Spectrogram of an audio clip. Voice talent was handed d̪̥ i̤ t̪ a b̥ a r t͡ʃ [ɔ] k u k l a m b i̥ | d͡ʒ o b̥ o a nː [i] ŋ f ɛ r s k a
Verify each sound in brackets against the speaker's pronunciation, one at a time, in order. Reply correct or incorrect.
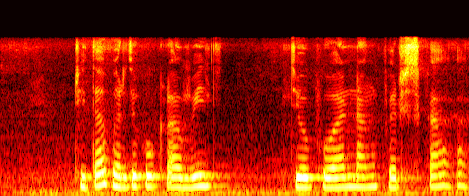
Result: incorrect: u, incorrect: a

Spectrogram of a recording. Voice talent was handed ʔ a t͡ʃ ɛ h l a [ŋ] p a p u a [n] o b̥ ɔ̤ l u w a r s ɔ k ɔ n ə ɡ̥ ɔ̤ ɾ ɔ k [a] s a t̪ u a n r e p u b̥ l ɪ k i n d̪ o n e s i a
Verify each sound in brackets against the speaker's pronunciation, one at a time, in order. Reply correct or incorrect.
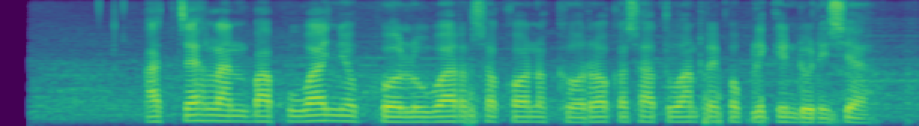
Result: incorrect: n, incorrect: ɲ, incorrect: ə

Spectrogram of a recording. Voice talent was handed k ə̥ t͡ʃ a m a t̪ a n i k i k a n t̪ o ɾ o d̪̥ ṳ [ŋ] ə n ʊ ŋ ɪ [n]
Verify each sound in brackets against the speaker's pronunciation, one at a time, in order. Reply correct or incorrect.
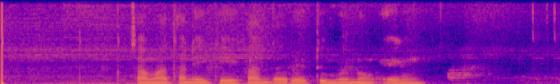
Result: incorrect: m, incorrect: ŋ

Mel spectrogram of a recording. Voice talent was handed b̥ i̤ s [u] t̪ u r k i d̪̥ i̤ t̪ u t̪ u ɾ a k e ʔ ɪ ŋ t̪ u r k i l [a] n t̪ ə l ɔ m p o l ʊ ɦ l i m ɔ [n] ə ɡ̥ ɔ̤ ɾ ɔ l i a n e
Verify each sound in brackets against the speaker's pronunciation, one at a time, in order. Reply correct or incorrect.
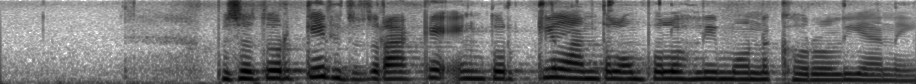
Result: incorrect: ɔ, correct, correct

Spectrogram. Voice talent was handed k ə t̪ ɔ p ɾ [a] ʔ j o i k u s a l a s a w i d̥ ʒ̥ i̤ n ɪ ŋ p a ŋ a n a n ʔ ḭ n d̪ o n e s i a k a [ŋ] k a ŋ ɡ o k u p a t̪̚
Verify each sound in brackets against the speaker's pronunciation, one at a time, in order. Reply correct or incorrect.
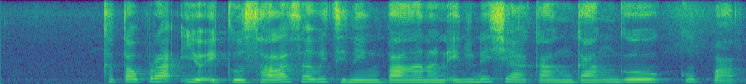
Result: correct, correct

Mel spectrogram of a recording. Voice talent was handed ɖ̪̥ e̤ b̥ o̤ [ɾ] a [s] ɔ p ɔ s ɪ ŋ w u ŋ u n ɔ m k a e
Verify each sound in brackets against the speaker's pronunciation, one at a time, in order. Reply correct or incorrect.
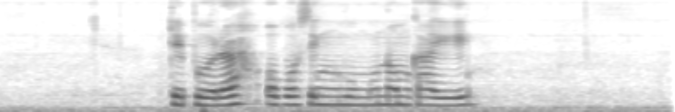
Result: correct, incorrect: h

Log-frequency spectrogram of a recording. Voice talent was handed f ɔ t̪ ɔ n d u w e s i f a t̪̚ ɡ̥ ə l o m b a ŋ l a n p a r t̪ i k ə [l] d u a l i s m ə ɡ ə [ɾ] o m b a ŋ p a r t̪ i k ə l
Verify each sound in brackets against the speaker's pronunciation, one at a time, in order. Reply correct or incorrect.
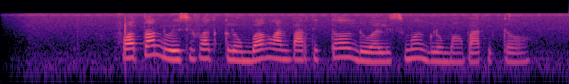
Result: correct, incorrect: l

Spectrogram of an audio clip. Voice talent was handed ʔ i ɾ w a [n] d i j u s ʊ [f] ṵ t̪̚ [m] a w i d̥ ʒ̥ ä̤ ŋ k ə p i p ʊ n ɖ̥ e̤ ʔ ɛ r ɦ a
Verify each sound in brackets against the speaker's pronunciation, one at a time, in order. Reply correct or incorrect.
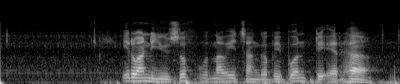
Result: correct, correct, incorrect: n

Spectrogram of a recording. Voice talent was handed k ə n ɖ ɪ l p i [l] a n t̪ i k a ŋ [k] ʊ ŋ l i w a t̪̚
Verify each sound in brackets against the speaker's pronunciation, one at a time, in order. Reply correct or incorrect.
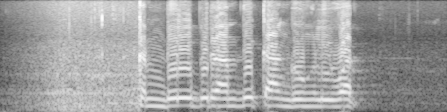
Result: incorrect: ɾ, incorrect: ɡ

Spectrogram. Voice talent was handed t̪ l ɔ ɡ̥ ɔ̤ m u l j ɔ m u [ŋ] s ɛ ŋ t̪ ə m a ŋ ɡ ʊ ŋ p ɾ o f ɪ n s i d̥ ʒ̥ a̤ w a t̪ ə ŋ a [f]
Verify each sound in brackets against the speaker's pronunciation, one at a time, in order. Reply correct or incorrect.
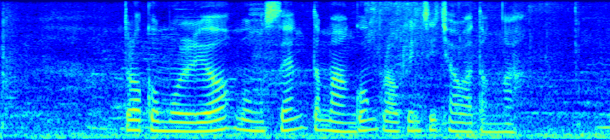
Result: correct, incorrect: h

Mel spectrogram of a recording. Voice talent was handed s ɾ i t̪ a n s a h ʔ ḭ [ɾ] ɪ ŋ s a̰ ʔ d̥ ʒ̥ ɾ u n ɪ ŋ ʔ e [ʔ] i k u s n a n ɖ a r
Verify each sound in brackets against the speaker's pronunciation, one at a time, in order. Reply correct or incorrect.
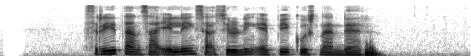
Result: incorrect: l, incorrect: p

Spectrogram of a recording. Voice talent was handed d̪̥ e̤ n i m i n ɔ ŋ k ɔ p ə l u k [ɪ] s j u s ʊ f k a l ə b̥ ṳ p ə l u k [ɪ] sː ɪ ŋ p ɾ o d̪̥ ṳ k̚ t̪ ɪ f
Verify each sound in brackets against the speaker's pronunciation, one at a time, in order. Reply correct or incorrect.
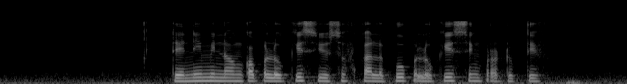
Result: correct, correct

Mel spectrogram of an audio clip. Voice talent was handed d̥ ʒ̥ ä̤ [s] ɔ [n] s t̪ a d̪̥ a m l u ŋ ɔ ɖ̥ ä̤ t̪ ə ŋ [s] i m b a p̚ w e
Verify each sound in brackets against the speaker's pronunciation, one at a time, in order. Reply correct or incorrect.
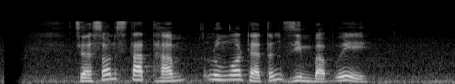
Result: correct, correct, incorrect: z

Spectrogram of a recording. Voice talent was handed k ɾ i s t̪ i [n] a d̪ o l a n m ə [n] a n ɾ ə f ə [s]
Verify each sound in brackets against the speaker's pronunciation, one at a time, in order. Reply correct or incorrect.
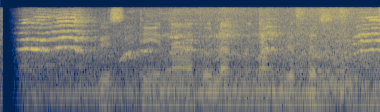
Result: correct, incorrect: ɲ, correct

